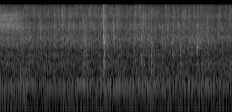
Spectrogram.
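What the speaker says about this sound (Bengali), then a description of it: "এই বাটা মাছ ভাজছি" Bata fish frying in hot oil, a fairly loud continuous sizzle and crackle with a few brief sharper pops, no voices.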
